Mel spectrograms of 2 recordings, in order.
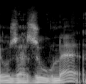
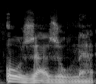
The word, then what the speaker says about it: Osasuna: Devo ringraziare Marino, che scrive da Nole, provincia di Torino, per correggermi la pronuncia Osasugna. Ha perfettamente ragione, si legge invece Osasuna senza il GN, e mi spiega che la ragione è semplice, perché questa è una parola basca che significa salute e va pronunciata in quella maniera, Osasuna.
